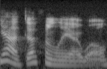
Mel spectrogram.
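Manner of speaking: casual, unbothered, very nonchalant, offhand tone. Retelling how the lawyer agreed to investigate: imitating a nonchalant reply. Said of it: "very nonchalant".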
